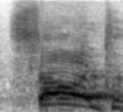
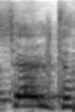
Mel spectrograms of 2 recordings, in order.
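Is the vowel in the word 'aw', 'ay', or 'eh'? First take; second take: aw; eh. First: The vowel sounds like 'aw', as in saw. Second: The vowel sounds like 'eh', as in sell. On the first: The speaker calls it right. "솔트 그래야 되는데" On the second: The speaker calls it wrong. "어떤 아이들이 이걸 처음 나오면 셀트 그럴 거란 말이에요"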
